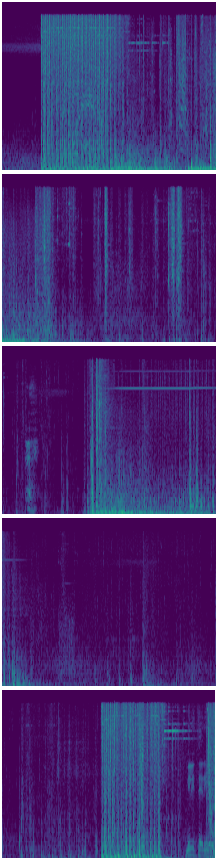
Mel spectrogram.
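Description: A machine gun fires loud, rapid bursts.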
